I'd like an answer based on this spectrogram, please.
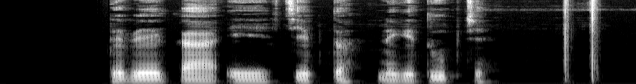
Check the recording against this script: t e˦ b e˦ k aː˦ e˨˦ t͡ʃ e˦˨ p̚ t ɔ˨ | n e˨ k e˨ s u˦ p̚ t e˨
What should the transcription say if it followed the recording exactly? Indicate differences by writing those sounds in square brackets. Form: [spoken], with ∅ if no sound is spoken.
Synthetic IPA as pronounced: t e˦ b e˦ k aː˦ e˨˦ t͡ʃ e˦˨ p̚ t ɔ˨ | n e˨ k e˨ [t] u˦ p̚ [t͡ʃ] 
